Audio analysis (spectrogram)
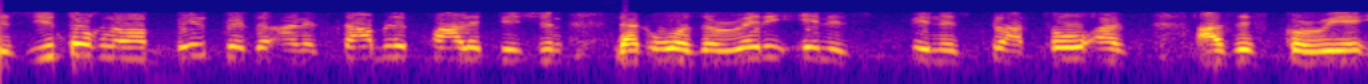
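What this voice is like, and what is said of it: Very thick foreign accent. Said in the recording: “You've got a very thick accent... He has a thick accent... My accent is very thick”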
